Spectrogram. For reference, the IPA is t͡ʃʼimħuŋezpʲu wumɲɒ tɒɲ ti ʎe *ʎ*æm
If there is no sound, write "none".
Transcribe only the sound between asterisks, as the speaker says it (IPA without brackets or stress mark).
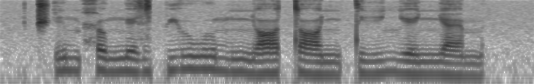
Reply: ɲ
